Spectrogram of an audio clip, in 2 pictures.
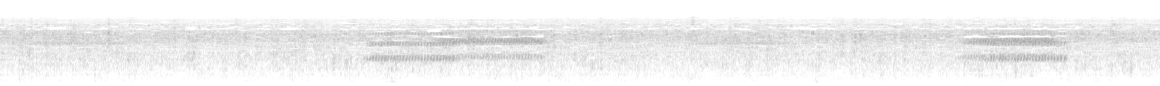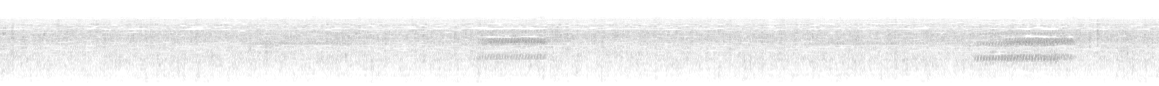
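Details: Insanely loud frogs all around a backyard at night while deer feed, an unbroken high chorus with four louder trilled calls, each about a second long, repeating roughly every four to five seconds.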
